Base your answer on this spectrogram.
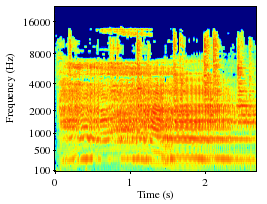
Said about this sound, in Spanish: El sonido de las vacas por los alrededores del Ministerio de Agricultura. Nueva concentración de ganaderos, en este caso, de los productores de leche de la comunidad para pedir que se cumpla con la ley de cadena alimentaria.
